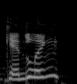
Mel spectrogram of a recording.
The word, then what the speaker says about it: kindling: Is it not spelled kindling? – I don't know how it's spelled, but I know it's pronounced. It's spelled kinlan. Oh, what did you God. Say? Kinkling? – Kindling. K-I-N-D-L-I-N-G.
